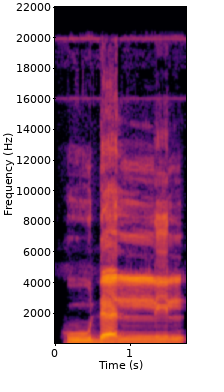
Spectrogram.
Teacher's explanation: idgham tidak disertai dengan dengung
